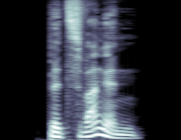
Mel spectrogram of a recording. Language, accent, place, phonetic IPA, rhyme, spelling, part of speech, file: German, Germany, Berlin, [bəˈt͡svaŋən], -aŋən, bezwangen, verb, De-bezwangen.ogg
- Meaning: first/third-person plural preterite of bezwingen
